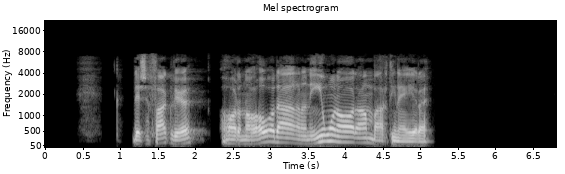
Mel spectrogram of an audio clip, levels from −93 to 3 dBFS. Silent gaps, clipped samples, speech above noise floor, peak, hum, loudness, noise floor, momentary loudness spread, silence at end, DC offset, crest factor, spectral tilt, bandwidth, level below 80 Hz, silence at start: 2.23-2.34 s; under 0.1%; over 74 dB; -4 dBFS; none; -17 LUFS; under -90 dBFS; 7 LU; 1.7 s; under 0.1%; 16 dB; -5 dB/octave; 7.8 kHz; -64 dBFS; 1.2 s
